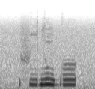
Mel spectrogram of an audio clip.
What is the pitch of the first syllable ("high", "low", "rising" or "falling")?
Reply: low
